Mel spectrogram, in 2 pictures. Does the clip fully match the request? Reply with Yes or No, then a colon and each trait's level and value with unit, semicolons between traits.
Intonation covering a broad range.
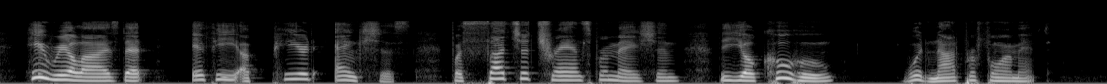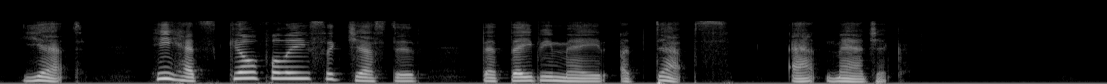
Yes: wide, 5.9 semitones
